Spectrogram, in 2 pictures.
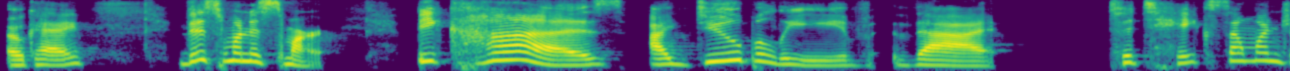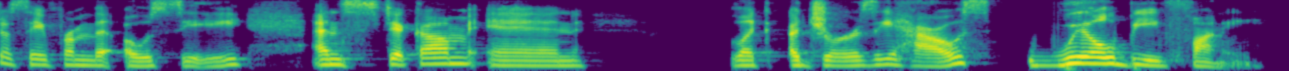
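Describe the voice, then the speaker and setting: A woman's voice: fairly low pitch, animated, slow, fairly bright tone. An American woman hosting a casual pop-culture podcast, chatty and giggly, often laughing at herself. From United States. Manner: chatty, giggly, self-mocking. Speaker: podcast host.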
